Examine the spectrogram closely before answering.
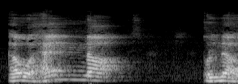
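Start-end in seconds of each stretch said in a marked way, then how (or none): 0.3-0.9 هن said as "hannaa", with an a and doubled n; a vowel, doubled n. Shown as a demonstration. Teacher showing another rejected form, هن as "hannaa". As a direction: say هن as "HAN-naa". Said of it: "لم نقل".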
